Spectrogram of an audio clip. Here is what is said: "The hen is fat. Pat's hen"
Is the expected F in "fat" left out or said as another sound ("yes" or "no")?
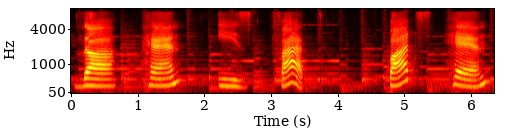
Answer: no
